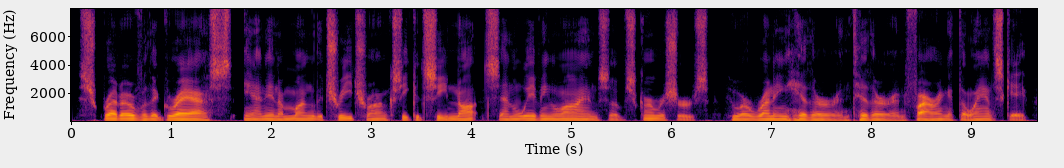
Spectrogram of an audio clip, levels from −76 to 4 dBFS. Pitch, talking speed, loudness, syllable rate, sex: 90 Hz, 185 wpm, -21 LUFS, 4.7 syllables/s, male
